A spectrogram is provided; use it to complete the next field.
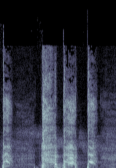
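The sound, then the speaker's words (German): A harsh coughing fit caused by a bread crumb slipping into the windpipe while biting into a loaf of bread: four forceful, raspy coughs in quick, uneven succession, loud, with a strained, choking quality and no speech. “Der Hustenanfall ist so erschütternd, dass das linke Auge des Herrn Meiner aus der Augenhöhle springt.”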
